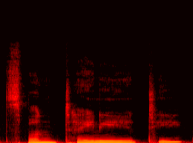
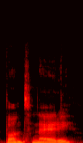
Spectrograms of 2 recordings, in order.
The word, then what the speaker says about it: spontaneity: Things like incorporating, what's the word, spontaneity? I can't say it properly. – Spontaneity. – There we go.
